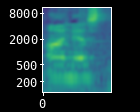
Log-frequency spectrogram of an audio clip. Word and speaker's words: honest: the awardee is an honest guy the same case h is silent so we have a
